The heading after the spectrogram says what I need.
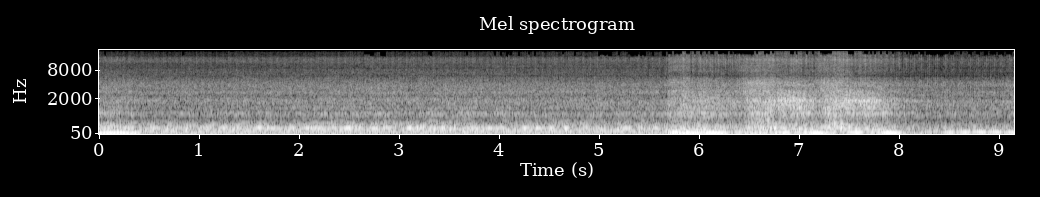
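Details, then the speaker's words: Triumph Spitfire with rebuilt engine on its first start, full compression, choke out, timing probably not quite perfect, no cooling system: a steady idle rising smoothly on throttle blips and settling back without misses; revs cleanly. "revs up nicely. Sounds really quiet. I mean, it's loud in here."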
